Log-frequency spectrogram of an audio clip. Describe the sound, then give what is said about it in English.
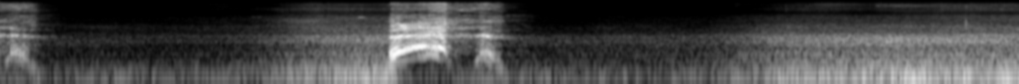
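A single loud sneeze bursts out midway, a rising voiced gasp snapping into a sharp explosive release, over the steady low rumble of a moving car. “Oh shit. I gotta sneeze.”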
